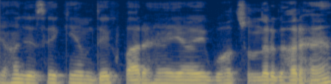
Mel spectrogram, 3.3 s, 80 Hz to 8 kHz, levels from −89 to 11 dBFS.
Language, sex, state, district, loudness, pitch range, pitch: Hindi, male, Chhattisgarh, Kabirdham, -18 LUFS, 115-125 Hz, 115 Hz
